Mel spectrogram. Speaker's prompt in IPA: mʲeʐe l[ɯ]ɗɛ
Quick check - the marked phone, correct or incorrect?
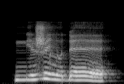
incorrect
